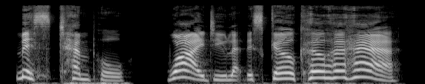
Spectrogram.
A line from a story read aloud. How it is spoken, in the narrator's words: he asked angrily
